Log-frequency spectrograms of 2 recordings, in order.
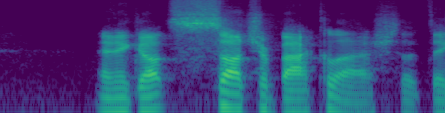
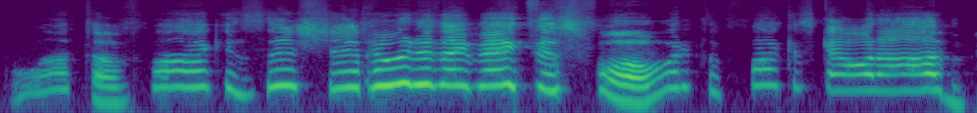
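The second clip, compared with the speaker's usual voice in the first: much higher, louder, slow outraged yell; exasperated shout; 9 dB louder, slower than usual. Retold or imitated. Reacting to the show, he screams in high outrage. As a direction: shriek your disbelief at the screen. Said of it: "I'm like".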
